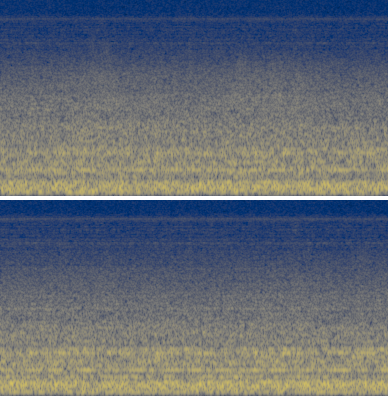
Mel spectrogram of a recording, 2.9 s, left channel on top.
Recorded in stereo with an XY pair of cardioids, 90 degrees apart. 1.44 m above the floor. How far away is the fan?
About 3.5 m.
